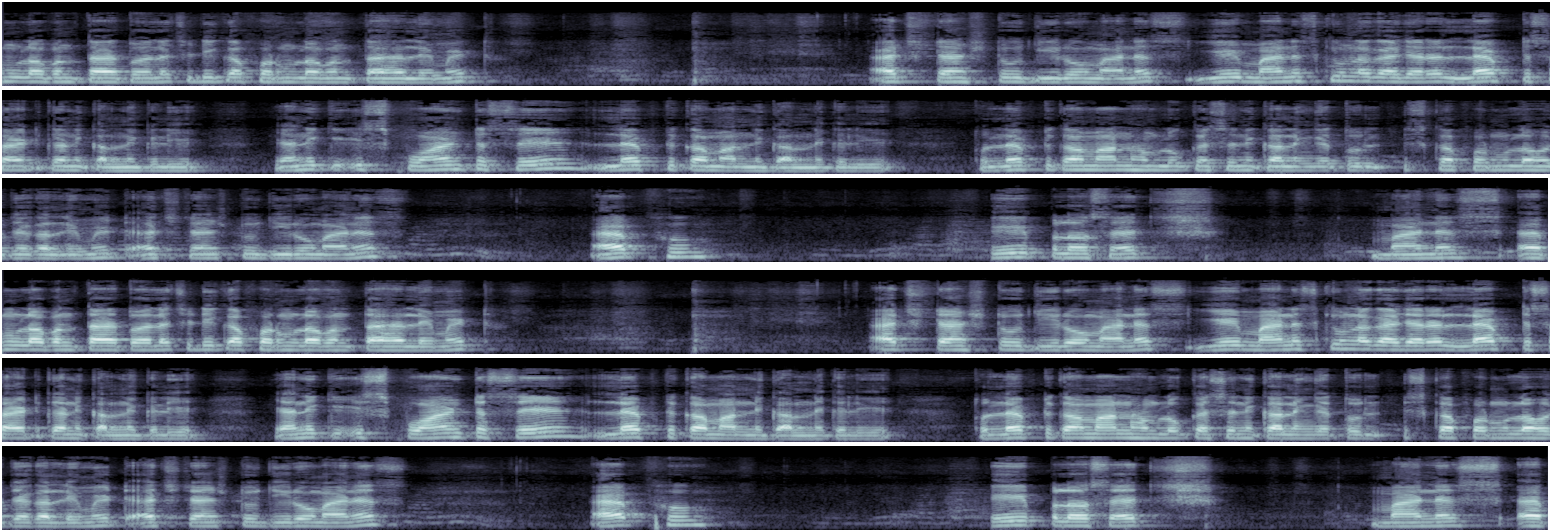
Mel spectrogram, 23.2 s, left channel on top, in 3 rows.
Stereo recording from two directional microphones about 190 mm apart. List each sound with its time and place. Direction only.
0.0 s speech: 35° right (ahead or behind)
4.3 s speech: 30° right (ahead or behind)
20.4 s speech: 35° right (ahead or behind)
